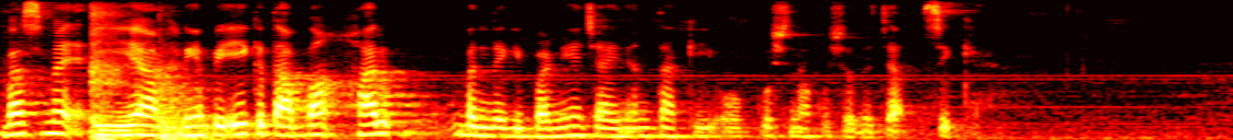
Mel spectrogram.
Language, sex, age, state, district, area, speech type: Dogri, female, 45-60, Jammu and Kashmir, Jammu, urban, spontaneous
